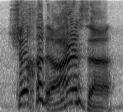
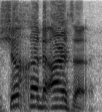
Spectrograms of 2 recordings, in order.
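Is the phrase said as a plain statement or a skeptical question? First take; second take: skeptical question; plain statement. First: It is said as a doubtful, sarcastic question. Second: It is said as a plain, neutral statement. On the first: It does not like the answer very much. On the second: It simply gives the answer.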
